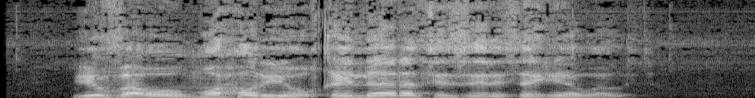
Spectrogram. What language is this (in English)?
Kabyle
